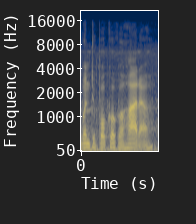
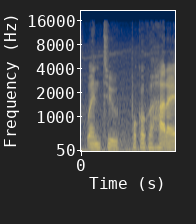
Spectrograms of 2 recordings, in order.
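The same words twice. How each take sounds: First: There is no pause before the last word. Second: There is a pause before the last word. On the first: "you normally would say" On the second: "as he prepared to pronounce the word"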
